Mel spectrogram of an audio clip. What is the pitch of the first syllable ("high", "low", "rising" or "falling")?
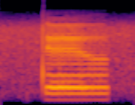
low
